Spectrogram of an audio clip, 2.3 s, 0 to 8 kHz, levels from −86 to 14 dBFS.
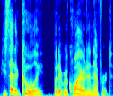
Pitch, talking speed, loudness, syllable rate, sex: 185 Hz, 240 wpm, -17 LUFS, 6.5 syllables/s, male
